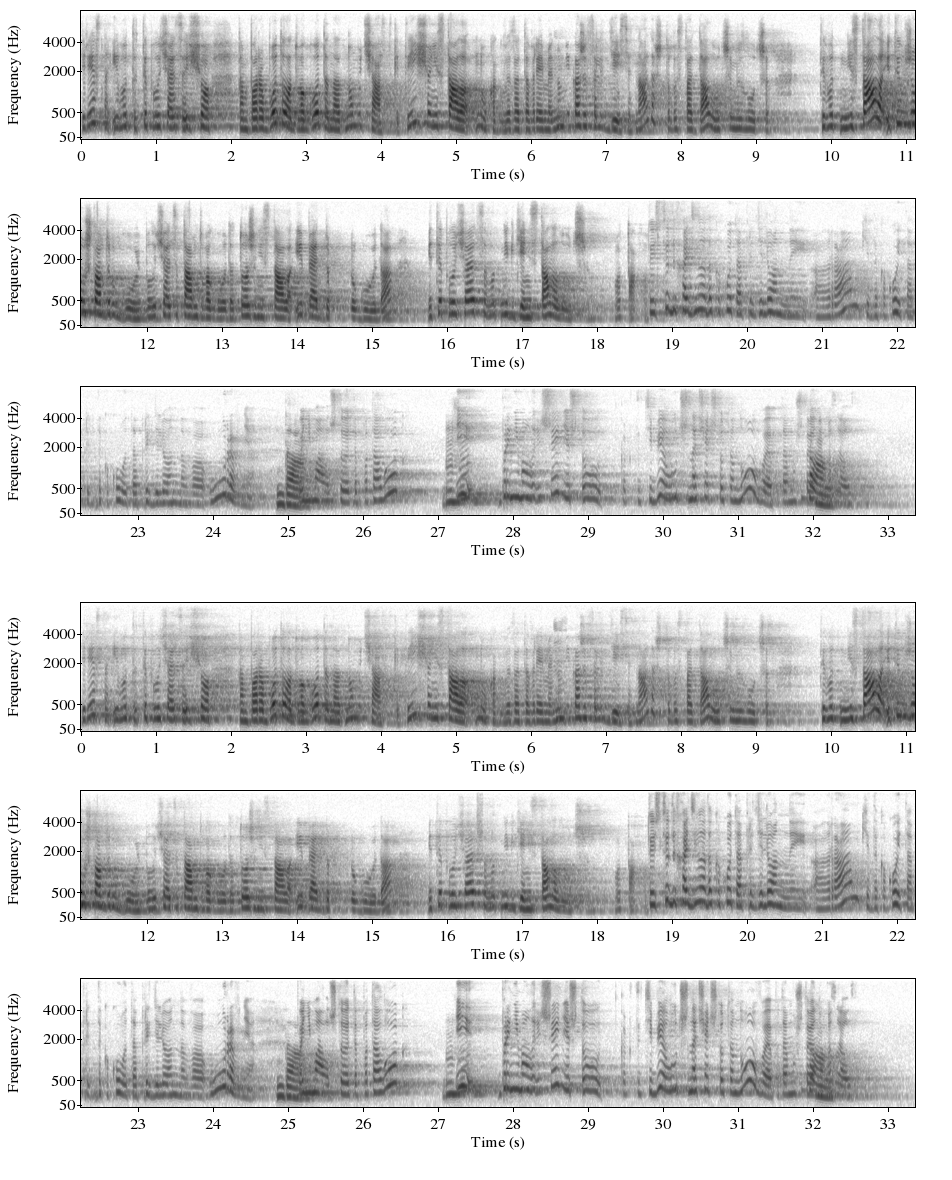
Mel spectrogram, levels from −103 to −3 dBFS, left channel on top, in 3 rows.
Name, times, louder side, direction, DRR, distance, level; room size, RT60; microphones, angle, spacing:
voice 1, 0.0-9.4 9.9-14.5 14.7-15.3 15.8-18.0 18.2-18.5 24.8-25.3 27.1-27.5 31.9-32.3, left 3 dB, 75° left, 11 dB, 1.9 m, -29 dB
voice 2, 18.7-24.6 25.1-26.6 27.2-27.5 27.8-32.6, right 2 dB, 45° right, 15 dB, 1.2 m, -37 dB
25.5 x 23.0 x 9.5 m, 1.5 s
head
